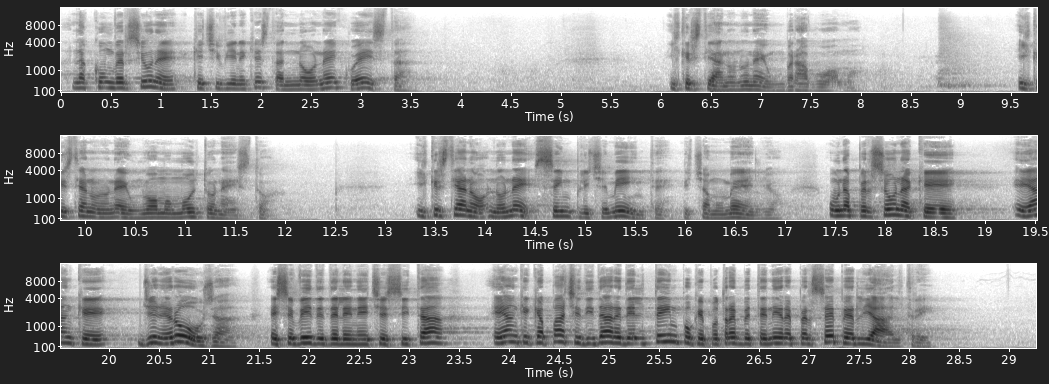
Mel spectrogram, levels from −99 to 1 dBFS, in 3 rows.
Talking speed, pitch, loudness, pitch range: 115 wpm, 180 Hz, -23 LUFS, 140-205 Hz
